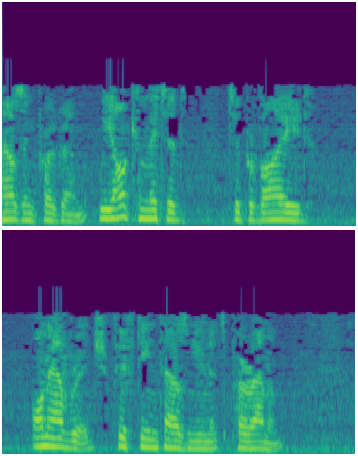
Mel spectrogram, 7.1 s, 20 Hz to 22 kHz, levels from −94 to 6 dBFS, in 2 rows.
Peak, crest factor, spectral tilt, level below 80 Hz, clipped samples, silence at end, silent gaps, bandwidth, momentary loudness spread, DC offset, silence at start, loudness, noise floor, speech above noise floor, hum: 0 dBFS; 14 dB; -9.5 dB/octave; -42 dBFS; under 0.1%; 0 s; none; 5 kHz; 18 LU; under 0.1%; 0 s; -14 LUFS; -35 dBFS; 22 dB; none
